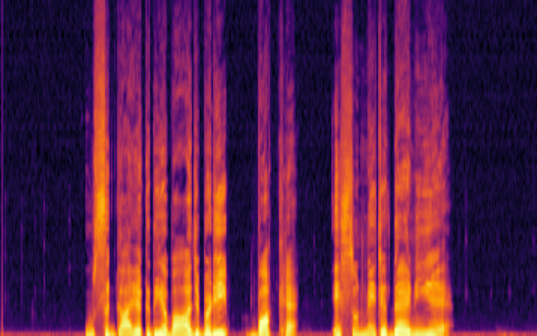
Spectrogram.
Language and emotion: Dogri, disgusted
